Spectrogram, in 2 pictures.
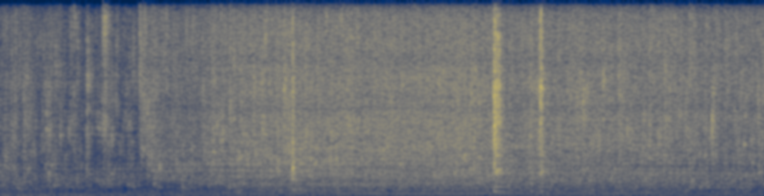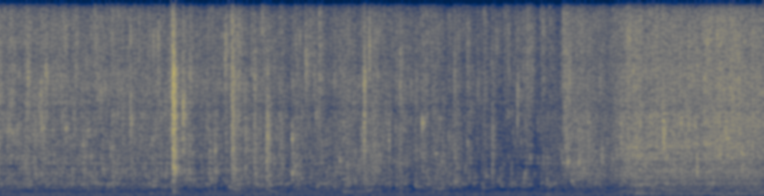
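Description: Watery clay slip pouring from a metal bucket and trickling through a window-screen strainer into the bucket below, with a few sharp clicks.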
